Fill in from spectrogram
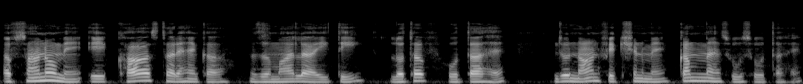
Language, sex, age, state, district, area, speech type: Urdu, male, 30-45, Delhi, New Delhi, urban, spontaneous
